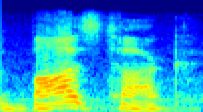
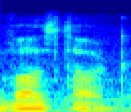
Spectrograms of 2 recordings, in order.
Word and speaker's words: Vostok: says that it is the amphibian it's a bostock b-o-s-t-o-k and other folks online and tell me that in russian v and b are pronounced uh the same so b is pronounced v the vostok so it is a ab dorian good dude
